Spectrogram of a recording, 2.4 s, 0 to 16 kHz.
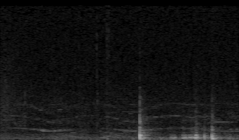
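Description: Handling of a 3D-printed plastic pistol: one sharp plastic click about a second and a half in, then a few softer clicks and rattles of its parts near the end.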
